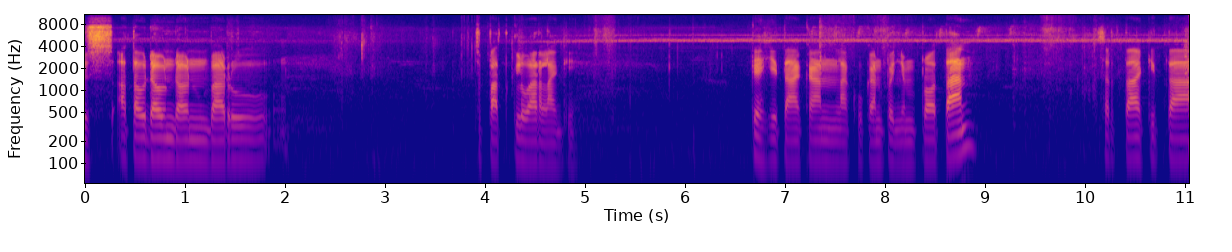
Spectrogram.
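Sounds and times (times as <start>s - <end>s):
man speaking: 0.0s - 2.0s, 3.9s - 5.0s, 6.7s - 9.0s, 10.1s - 11.0s
faint outdoor ambience: 0.0s - 11.0s
rustles: 1.3s - 6.6s, 7.2s - 11.0s.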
